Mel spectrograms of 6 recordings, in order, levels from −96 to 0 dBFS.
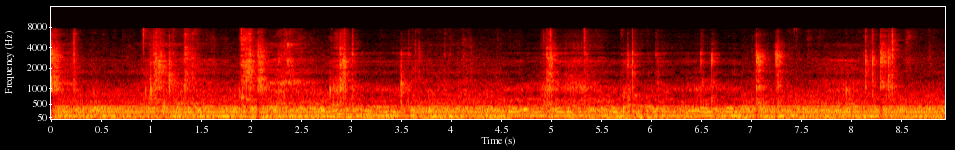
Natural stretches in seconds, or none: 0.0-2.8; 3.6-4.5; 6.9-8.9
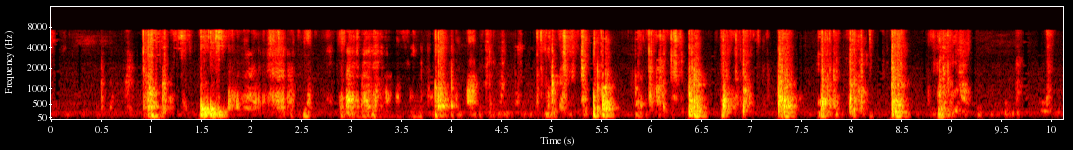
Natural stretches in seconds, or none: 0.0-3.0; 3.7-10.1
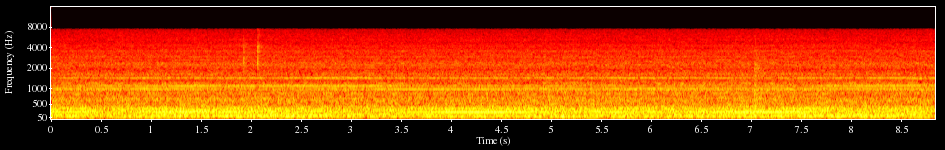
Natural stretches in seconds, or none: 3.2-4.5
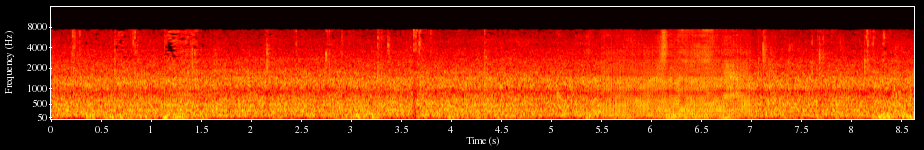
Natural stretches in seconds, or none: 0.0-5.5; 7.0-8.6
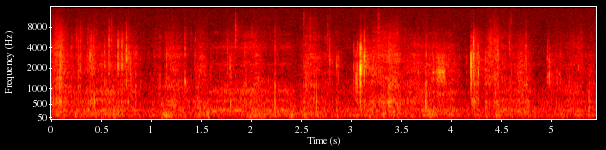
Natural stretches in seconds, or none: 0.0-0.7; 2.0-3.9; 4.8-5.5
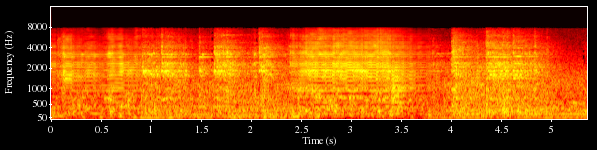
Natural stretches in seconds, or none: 0.9-2.4; 3.8-5.4

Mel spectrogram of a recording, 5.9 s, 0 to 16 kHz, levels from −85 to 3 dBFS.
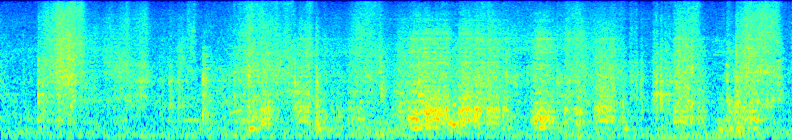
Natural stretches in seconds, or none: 0.0-0.6; 1.4-2.3; 3.1-4.2; 4.9-5.9

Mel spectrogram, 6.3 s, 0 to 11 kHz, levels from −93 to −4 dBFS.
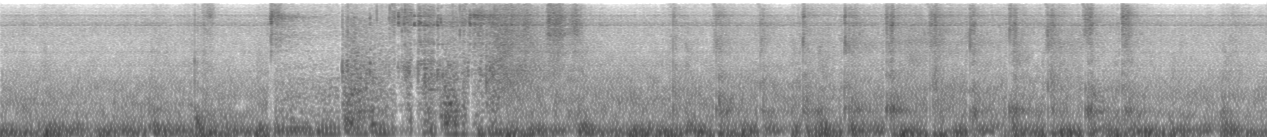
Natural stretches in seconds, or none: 1.4-2.5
